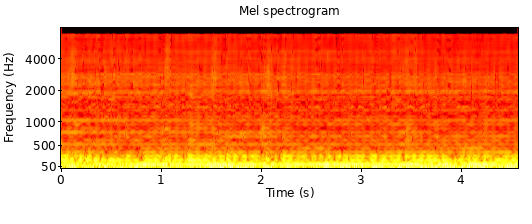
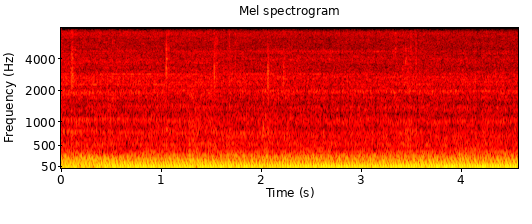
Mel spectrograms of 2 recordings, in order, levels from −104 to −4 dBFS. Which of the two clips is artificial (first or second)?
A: first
